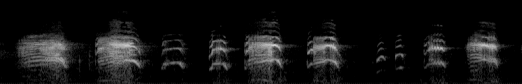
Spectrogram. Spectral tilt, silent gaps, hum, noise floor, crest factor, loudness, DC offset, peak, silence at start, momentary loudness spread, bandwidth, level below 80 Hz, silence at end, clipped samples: 1.5 dB/octave; none; none; -50 dBFS; 18 dB; -20 LUFS; under 0.1%; -6 dBFS; 0.2 s; 16 LU; 13 kHz; -72 dBFS; 0.25 s; under 0.1%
